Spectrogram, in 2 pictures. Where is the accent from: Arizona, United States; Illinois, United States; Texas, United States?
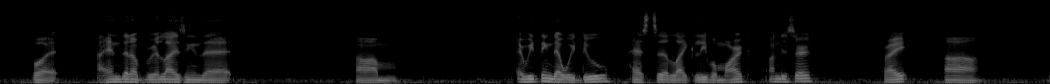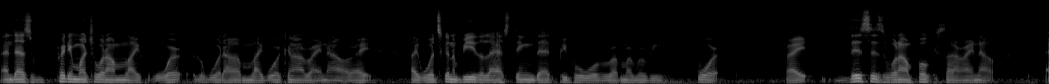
Illinois, United States; Chicago; Well, for me, like, I'm from the South Side of Chicago, right? And, like, there's a lot of crazy shit that happens in the South Side.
